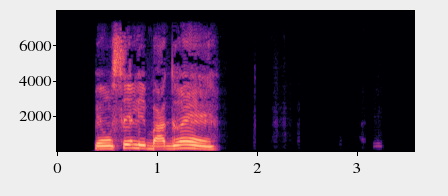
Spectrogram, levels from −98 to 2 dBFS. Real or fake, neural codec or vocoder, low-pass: real; none; 7.2 kHz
